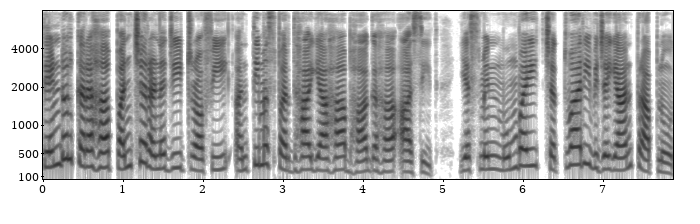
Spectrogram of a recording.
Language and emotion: Sanskrit, neutral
